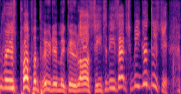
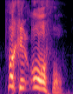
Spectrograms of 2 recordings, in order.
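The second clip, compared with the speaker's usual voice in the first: usual speaking voice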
